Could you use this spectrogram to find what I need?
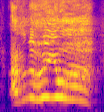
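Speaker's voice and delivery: high, loud yell while fleeing; panicked shout. Acted. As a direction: shout it at a stranger chasing you. Fleeing character shouts at her pursuers.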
